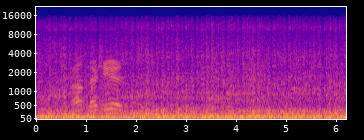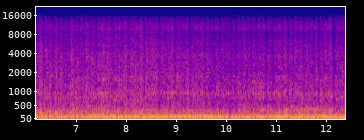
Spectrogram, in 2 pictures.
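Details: OBS truck V8 finally running after fixes, straight headers, first fire-up in the morning: deep, loud, steady burble, even and unbroken throughout. Smooth healthy idle; running fine as supposed to.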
